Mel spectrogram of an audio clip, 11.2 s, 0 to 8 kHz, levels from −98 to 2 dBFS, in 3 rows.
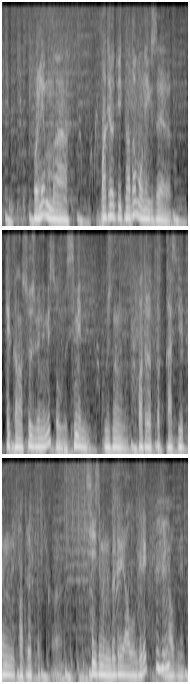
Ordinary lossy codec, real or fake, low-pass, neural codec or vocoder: none; real; 7.2 kHz; none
